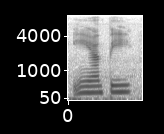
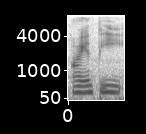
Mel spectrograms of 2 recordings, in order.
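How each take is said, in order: First: Ianthe starting like "ee": ee-AN-thee; alternative pronunciation. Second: Ianthe starting like "eye": eye-AN-thee; pronunciation option. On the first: Reader unsure of a name, trying Ianthe as ee-AN-thee. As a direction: say Ianthe with an ee opening. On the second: Reader unsure of a name, trying Ianthe as eye-AN-thee. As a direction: say Ianthe with a long I opening. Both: Shown as a demonstration. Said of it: "I don't know how you pronounce it".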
